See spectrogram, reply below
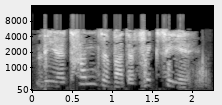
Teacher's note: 后面的 here，这是多加了一点重音了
